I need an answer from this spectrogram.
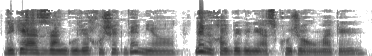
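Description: A big old father whale from a storybook, gentle but stern, voiced by a storyteller. He speaks slowly and with weight. The whale talks with fatherly care. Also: mid-range voice, natural voice. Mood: warning. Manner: slow, measured and weighty.

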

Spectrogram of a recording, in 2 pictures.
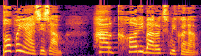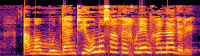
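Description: A woman reading an audiobook, voicing a sharp-tongued, willful young English daughter who talks brusquely. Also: on the high side, big pitch swings, pitched above the performer's own voice. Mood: impatient. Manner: brusque, impatient.

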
